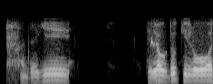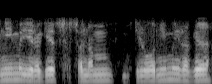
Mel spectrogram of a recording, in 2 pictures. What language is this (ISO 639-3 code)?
mni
